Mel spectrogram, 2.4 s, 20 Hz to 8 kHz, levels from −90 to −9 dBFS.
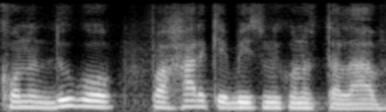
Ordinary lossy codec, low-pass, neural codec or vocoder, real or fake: none; 7.2 kHz; codec, 24 kHz, 0.5 kbps, DualCodec; fake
